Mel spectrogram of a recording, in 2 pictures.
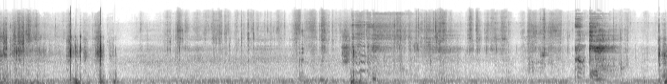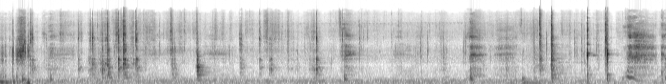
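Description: Scraping, clicks and knocks from the stock rubber intake tube being twisted and tugged loose by hand in a cramped engine bay, with a person's panting breath from the effort and a steady low rumble underneath.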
